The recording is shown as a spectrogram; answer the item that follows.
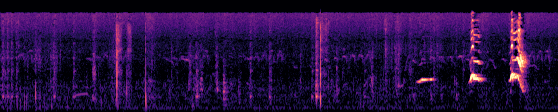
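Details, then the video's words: Northern bobwhite call near the end: a short level whistle followed by two loud, sharp, rising notes, preceded by scattered clicks and soft knocks. "Bobwhite bıldırcın"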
